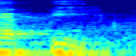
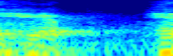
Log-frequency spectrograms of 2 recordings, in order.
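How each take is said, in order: First: "happy." ending clearly in an "ee" sound; final Y pronounced. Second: "happy" cut short, final Y swallowed; final Y dropped. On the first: ("happy." com o Y final pronunciado, como "i") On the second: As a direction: say "happy" without the final Y sound. ("happy" sem pronunciar o Y final) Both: Shown as a demonstration. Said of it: "pronuncie o Y no final".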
